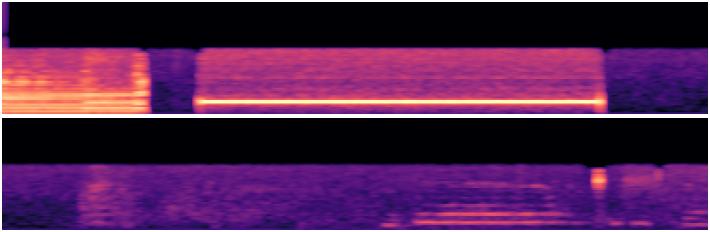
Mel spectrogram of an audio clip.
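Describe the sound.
Telephone ringback tone while a call is being transferred and connected: a short buzzy burst, then one steady, fairly loud tone lasting about two seconds, followed by near quiet with faint noises.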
